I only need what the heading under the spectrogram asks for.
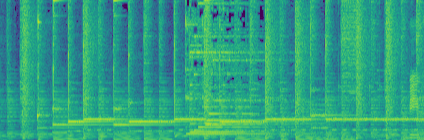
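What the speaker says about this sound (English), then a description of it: "B for bell" A bell jingles and tinkles loudly in quick, bright repeated strikes, ringing steadily and close throughout.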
